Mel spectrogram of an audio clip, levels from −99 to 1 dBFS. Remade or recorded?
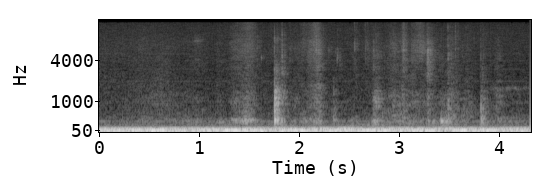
recorded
